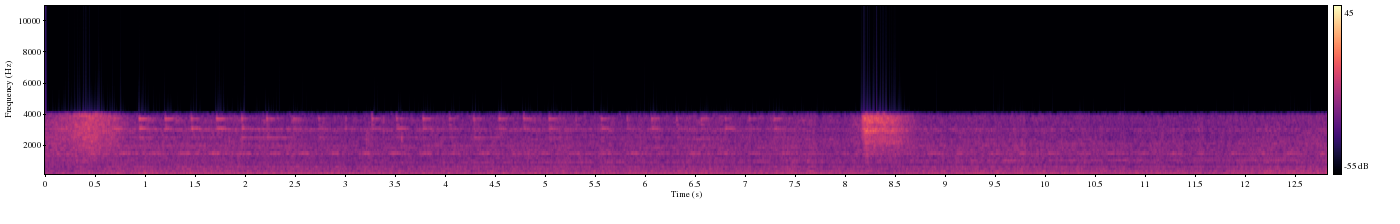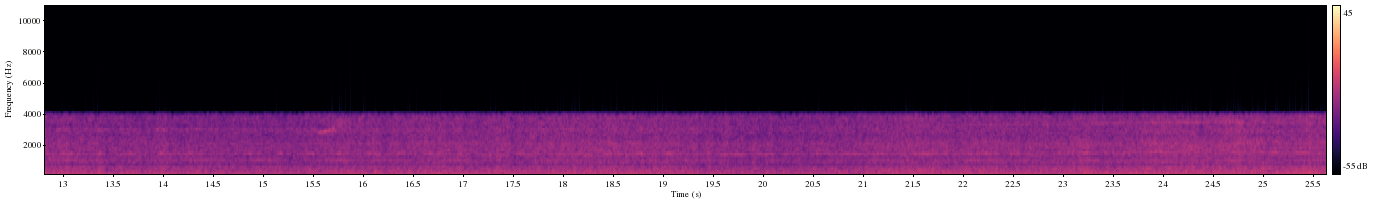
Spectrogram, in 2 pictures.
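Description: A train running with a steady low rumble and an even engine drone, over faint thin ringing tones. Two short high bursts come through, one at the very start and one about eight seconds in.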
